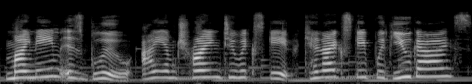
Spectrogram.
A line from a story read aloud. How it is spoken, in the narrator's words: It shouted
